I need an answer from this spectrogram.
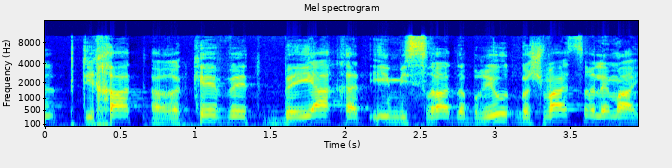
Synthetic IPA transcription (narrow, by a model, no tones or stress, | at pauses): lptiχat̪haʁake̞ve̞tbe̞jaχad̪imːisʁad̪habʁiutbeʃvaesʁelemaj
